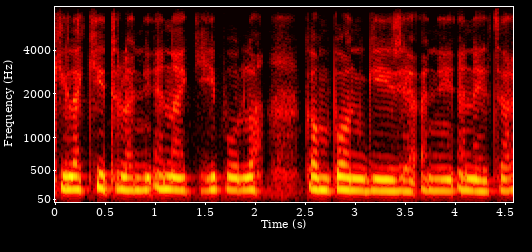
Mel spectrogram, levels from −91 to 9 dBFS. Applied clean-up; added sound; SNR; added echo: none; none; none; none.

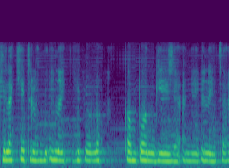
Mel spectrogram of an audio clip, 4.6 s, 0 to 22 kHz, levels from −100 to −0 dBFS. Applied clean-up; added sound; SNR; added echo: neural separator model SepFormer DNS4.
